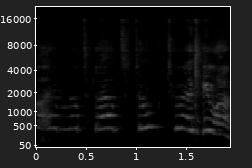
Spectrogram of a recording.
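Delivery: put-on high, tearful little-girl voice.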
